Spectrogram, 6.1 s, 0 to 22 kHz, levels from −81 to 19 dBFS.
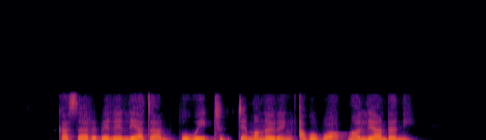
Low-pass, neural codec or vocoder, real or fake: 7.2 kHz; codec, 16 kHz, 0.5 kbps, X-Codec, WavLM features, trained on Multilingual LibriSpeech; fake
